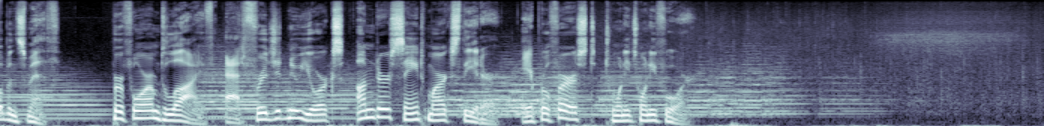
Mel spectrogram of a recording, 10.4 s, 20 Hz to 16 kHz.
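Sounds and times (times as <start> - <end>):
speech: 0.0 - 7.0
rain falling during a live stage performance: 5.0 - 10.4.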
